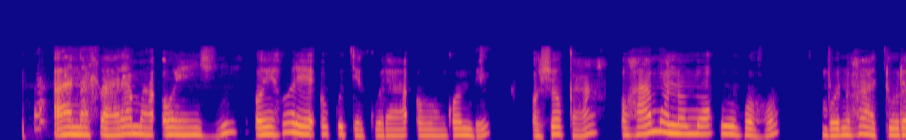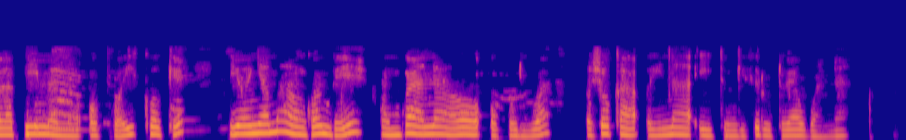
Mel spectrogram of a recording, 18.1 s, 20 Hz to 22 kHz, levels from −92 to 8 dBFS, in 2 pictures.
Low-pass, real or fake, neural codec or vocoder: 5.4 kHz; real; none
